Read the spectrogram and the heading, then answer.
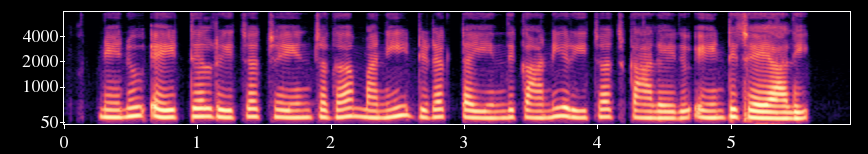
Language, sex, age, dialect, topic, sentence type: Telugu, female, 18-24, Utterandhra, banking, question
